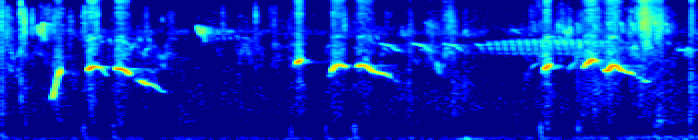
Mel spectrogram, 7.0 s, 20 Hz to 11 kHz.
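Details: Olive-sided Flycatcher, an uncommon passage migrant here, gives its whistled "quick-three-beers" three times about every 2.5 seconds from farm woodland on a clear, calm late-May morning (27 May 2023, about 15°C). Each is a short pip, then a high note sliding down, with faint chirps of other birds.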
